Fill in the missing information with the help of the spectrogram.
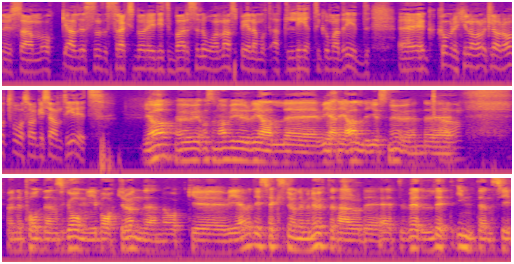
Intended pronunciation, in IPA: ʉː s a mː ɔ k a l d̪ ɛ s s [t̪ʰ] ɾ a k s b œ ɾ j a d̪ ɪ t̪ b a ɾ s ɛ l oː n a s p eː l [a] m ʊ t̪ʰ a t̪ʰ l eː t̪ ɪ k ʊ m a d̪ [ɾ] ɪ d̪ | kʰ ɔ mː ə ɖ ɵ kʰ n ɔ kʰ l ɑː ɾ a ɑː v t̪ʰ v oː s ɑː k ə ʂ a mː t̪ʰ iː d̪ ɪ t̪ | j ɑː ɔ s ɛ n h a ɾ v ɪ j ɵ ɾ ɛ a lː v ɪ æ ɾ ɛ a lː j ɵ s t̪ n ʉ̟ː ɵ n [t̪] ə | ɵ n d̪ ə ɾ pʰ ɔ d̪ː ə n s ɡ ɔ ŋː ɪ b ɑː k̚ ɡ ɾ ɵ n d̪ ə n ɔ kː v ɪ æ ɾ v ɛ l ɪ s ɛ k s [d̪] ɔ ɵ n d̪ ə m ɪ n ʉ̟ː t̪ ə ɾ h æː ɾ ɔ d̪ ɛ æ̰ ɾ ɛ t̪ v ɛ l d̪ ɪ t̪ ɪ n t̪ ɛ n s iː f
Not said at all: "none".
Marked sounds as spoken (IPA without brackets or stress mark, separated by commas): t̪, a, ɾ, d̪, t̪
